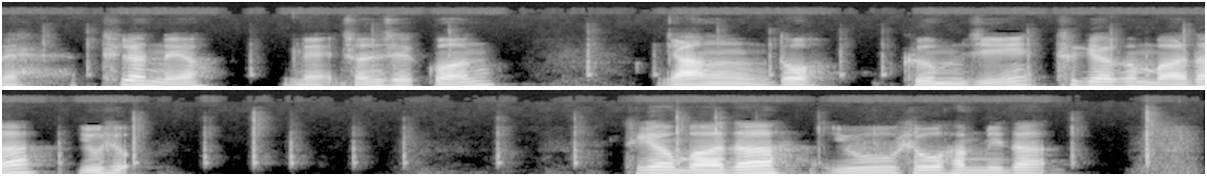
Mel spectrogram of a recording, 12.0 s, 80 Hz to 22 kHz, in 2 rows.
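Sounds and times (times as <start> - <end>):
chalk tapping on chalkboard: 0.0 - 10.2, 11.2 - 12.0.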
